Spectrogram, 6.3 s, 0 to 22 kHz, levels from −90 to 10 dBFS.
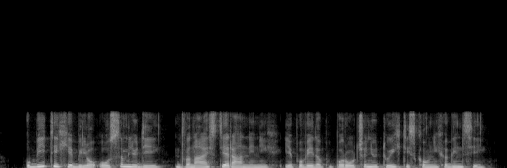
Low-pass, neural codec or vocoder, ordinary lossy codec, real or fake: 7.2 kHz; codec, 16 kHz, 4.8 kbps, FACodec; none; fake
